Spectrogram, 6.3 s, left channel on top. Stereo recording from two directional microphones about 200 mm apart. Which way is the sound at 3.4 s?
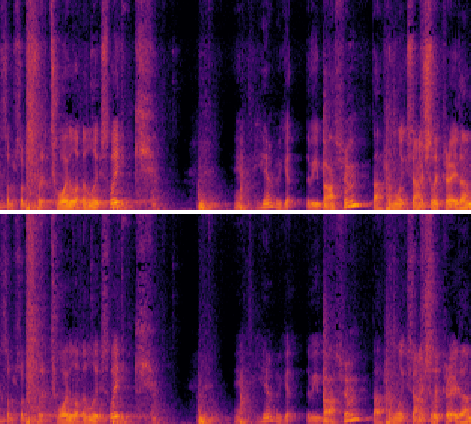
25° left (ahead or behind).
